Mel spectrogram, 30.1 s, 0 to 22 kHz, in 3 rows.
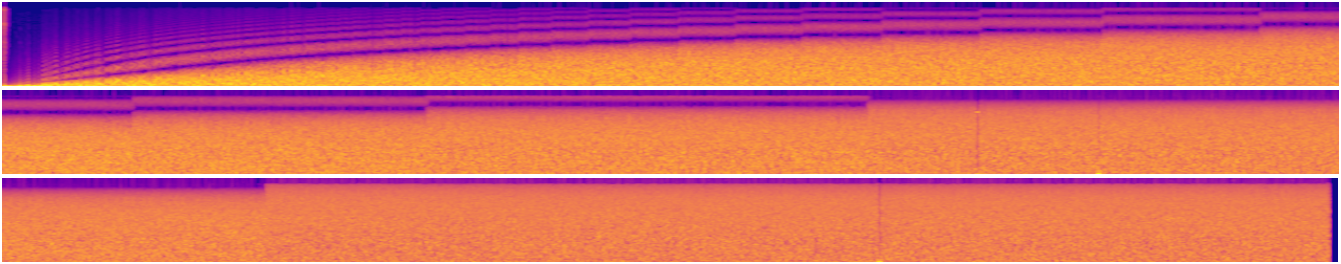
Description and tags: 16 LFNoise1 FreqSweep
This kind of noise generates linearly interpolated random values at a certain frequency. In this example the frequency increases.The algorithm for this noise was created two years ago by myself in C++, as an imitation of noise generators in SuperCollider 2. The Frequency sweep algorithm didn't actually succeed that well.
